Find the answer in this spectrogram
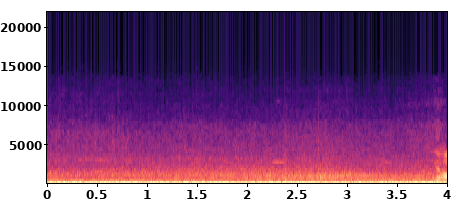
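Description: Steady road traffic noise from vehicles passing on a highway, mostly a low rumble.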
